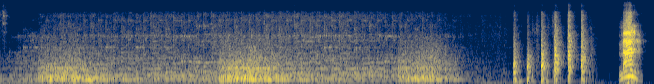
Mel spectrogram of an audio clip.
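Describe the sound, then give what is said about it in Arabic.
Knocking on a door in an animated series: after a long stretch of busy, music-like background, a quick run of six sharp raps comes near the end, followed by one louder, broader burst. “من يطرق الباب؟”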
